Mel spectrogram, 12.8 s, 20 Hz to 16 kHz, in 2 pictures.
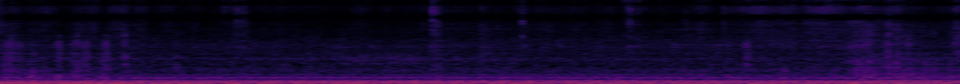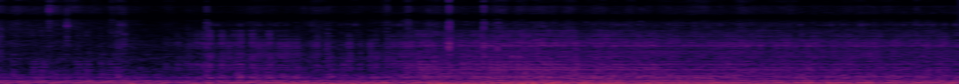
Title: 850R weird noise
